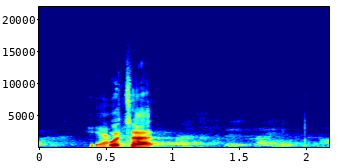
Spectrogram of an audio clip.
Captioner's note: speaker off-microphone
